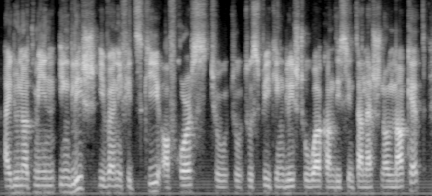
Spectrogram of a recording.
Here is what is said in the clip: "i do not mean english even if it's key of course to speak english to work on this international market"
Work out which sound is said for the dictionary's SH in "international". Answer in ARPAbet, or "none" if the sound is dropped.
SH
